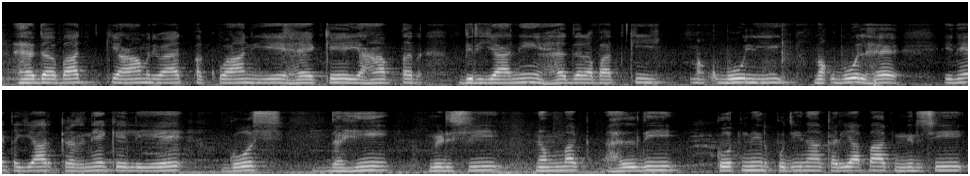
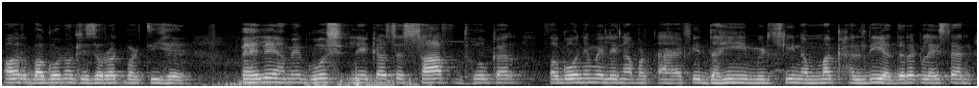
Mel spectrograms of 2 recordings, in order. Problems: constant background noise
